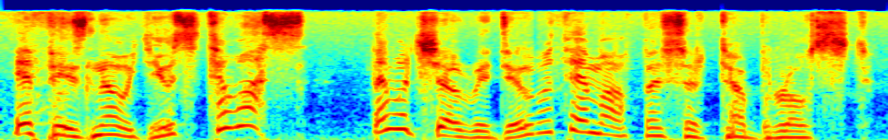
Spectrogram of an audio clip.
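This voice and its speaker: A gruff Scottish police chief for a comic radio play. He is bullying and scornful, with a melody that swings widely up and down. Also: high voice, sing-song, normal speed, heavily acted. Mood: scolding. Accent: Scottish, put on. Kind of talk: amateur comedy radio drama.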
